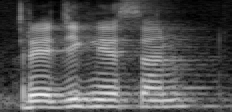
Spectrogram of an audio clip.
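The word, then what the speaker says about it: resignation: हैं जैसे कि सिग्नेचर रेजिग्नेशन और डेजिग्नेशन इन सभी वर्ड्स में जो लेटर जी है ना यह एन के पहले तो आ रहा है लेकिन फिर भी हम जी को बोल रहे हैं तो अब हम सीखेंगे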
